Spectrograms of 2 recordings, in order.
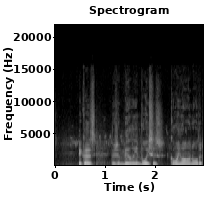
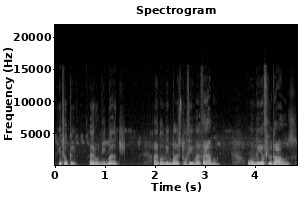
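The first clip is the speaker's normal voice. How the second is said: a light imitated Mexican accent, pitched higher; 6 semitones higher than usual. Mimicking a humble Mexican immigrant worker, light Mexican accent. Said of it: "Let me get my Mexican accent in order".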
